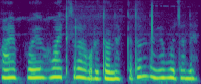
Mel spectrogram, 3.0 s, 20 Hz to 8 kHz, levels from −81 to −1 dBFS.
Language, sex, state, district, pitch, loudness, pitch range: Chakma, female, Tripura, Unakoti, 265 Hz, -16 LUFS, 245-275 Hz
